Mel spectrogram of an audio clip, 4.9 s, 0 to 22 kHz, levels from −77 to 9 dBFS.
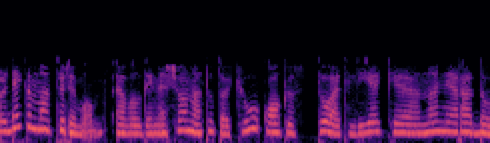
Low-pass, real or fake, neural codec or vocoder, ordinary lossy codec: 7.2 kHz; fake; codec, 16 kHz, 4 kbps, X-Codec, HuBERT features, trained on balanced general audio; AAC, 16 kbps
